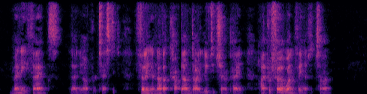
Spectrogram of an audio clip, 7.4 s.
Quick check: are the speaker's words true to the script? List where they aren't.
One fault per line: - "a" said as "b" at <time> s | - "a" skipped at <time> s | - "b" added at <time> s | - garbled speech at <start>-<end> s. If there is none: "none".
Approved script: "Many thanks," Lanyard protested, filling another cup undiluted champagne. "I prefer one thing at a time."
none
